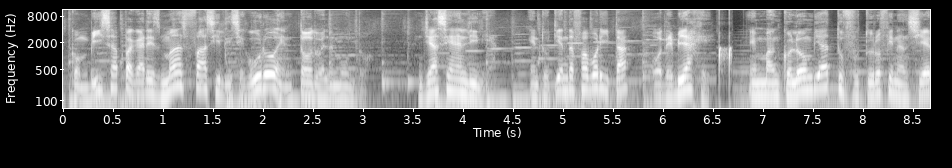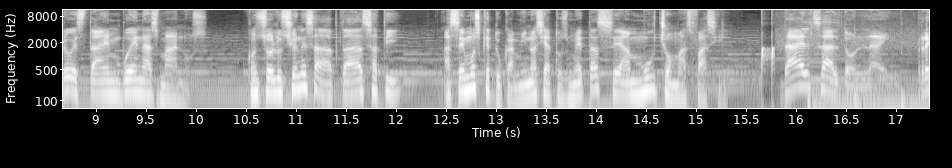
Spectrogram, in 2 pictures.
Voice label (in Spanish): neutro, espanol neutro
